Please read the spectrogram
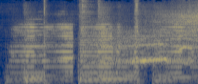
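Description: Karaoke instrumental backing track made by vocal reduction: plucked guitar over chordal accompaniment, the notes broken by short rhythmic stops. A faint remnant of the removed lead vocal follows the lyric line.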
